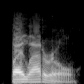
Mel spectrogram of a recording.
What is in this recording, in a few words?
"bilateral", American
